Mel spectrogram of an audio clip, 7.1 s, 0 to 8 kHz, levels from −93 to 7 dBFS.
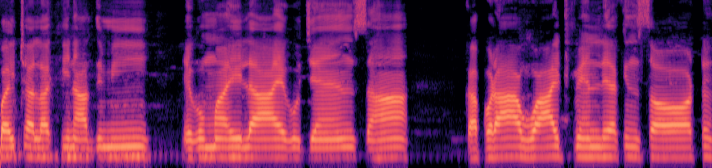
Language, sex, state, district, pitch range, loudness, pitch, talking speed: Maithili, male, Bihar, Samastipur, 130-135 Hz, -17 LUFS, 130 Hz, 125 wpm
